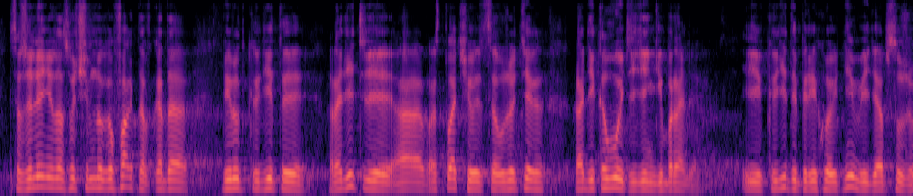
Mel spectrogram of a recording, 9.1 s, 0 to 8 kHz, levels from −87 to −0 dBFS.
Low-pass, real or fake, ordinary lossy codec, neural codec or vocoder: none; fake; none; codec, 16 kHz, 8 kbps, FunCodec, trained on LibriTTS, 25 frames a second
